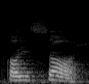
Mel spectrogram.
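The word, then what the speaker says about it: connoisseur: याद हो जाएगी और जिसका साउंड है कनस पर स्पेलिंग बहुत अलग है अब मैंने बोला कंसर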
